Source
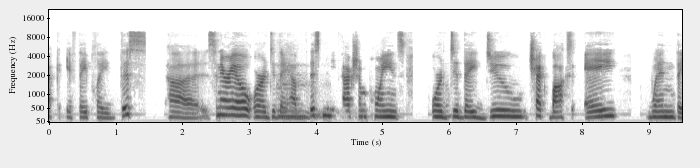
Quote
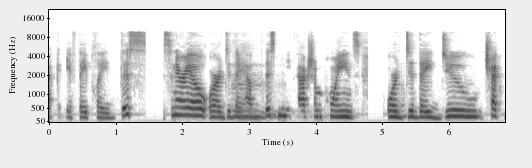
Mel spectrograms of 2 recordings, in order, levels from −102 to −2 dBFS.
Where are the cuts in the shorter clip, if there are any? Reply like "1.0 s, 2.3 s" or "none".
1.7 s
